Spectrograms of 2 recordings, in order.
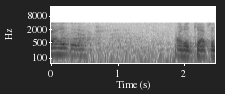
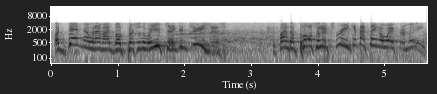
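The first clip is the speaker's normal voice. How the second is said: mock rant; 9 semitones higher than usual. Ranting at the nurse.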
